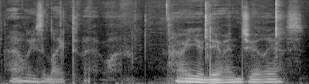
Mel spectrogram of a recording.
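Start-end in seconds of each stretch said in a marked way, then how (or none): none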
